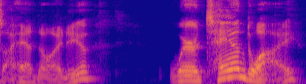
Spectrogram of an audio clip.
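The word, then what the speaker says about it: Tanduay: had no idea where tan dwigh i checked with a filipino friend this morning to see how to pronounce that yeah tan do i is the largest producer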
